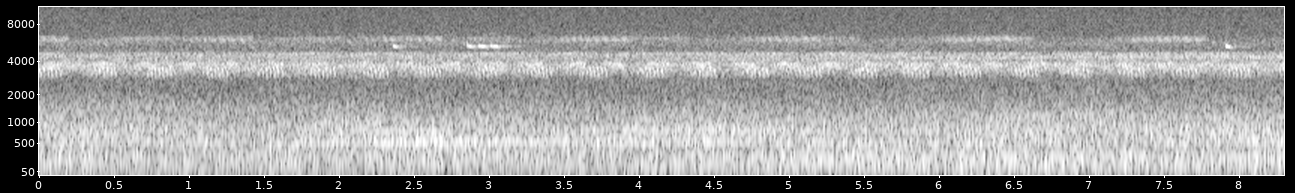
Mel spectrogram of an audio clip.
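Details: Forest insects of autumn calling after dark at Tsukimi no Mori above the Nobi Plain, Japan: dense, even high trilling with a faster beating layer and occasional sharp chirps, a soft low drone underneath.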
